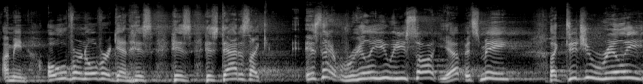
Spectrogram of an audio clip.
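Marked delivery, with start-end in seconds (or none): 3.0-4.4 high, questioning voice of the blind father; doubting old father. Retold or imitated. Acted father-son exchange. 4.4-5.3 high, breezy fake-casual reply; sneaky son. Acted father-son exchange. 5.7-6.4 high, questioning voice of the blind father; doubting old father. Retold or imitated. Acted father-son exchange.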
